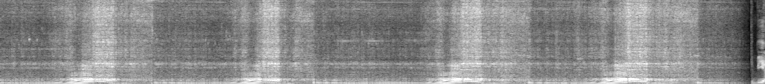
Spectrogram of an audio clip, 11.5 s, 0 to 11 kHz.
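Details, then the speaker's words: Tuned 500HP Nissan R32 GT-R (Wangan-style build) six-cylinder turbo revving in smooth repeated blips; note clean and fairly subdued for the tune because a catalyser quiets it versus a full straight pipe; normal healthy exhaust note. "you might have thought hey that's kind of quiet for the level of tune that this car has but that's because it has that catalyser in there and that does quiet it down a lot versus being a full straight pipe"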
